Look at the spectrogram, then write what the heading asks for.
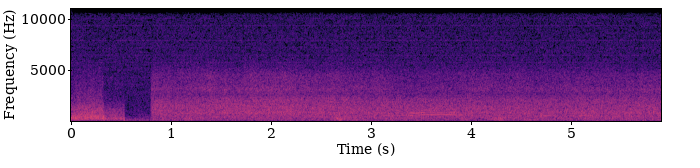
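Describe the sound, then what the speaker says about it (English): Water rushing across a road where the roadside has been washed out, a steady, loud broadband roar of flowing water heard alone, with a brief dip near the start. "As you can see, the water was running across the road, and the side of the road has been washed out."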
